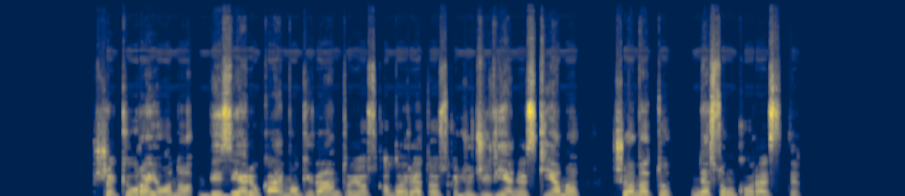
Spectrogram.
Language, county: Lithuanian, Vilnius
